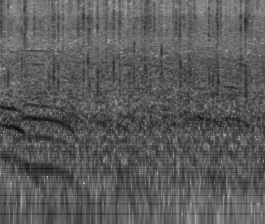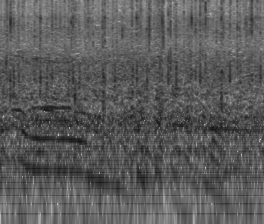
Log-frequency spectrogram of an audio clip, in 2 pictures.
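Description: A large stadium crowd sings loudly together, echoing around the stands.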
